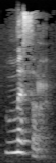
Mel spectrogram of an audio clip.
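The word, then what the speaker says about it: مصر: am really sorry but egypt in arabic is misur it's not it's so so so it's better better pronounced i know you can feel or hear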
